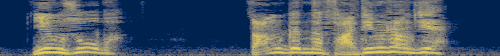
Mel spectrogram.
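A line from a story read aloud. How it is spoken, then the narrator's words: Angry. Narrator (Chinese): 李波怒言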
